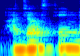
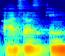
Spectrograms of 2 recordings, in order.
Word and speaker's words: adjusting: で、あと発音なんだけど、 adjusting の G がね、ほぼ聞こえてないんですよね。 adjusting the じゃなくて、 adjusting the ってなってます。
